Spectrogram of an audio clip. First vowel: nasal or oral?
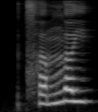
oral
